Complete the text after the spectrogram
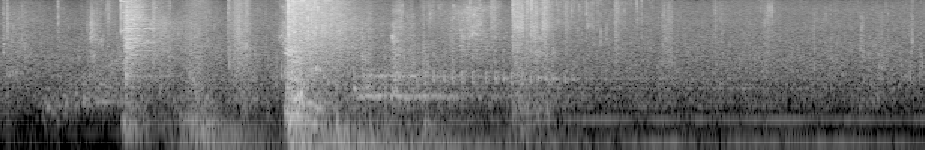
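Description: A stream of water rushes steadily.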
